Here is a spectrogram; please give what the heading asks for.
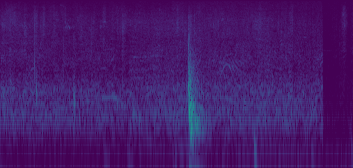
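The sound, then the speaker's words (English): A door being closed behind people entering a room, heard as a single dull thud partway through over a low, steady background hiss that drops away near the end. “and then closes the door behind them”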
